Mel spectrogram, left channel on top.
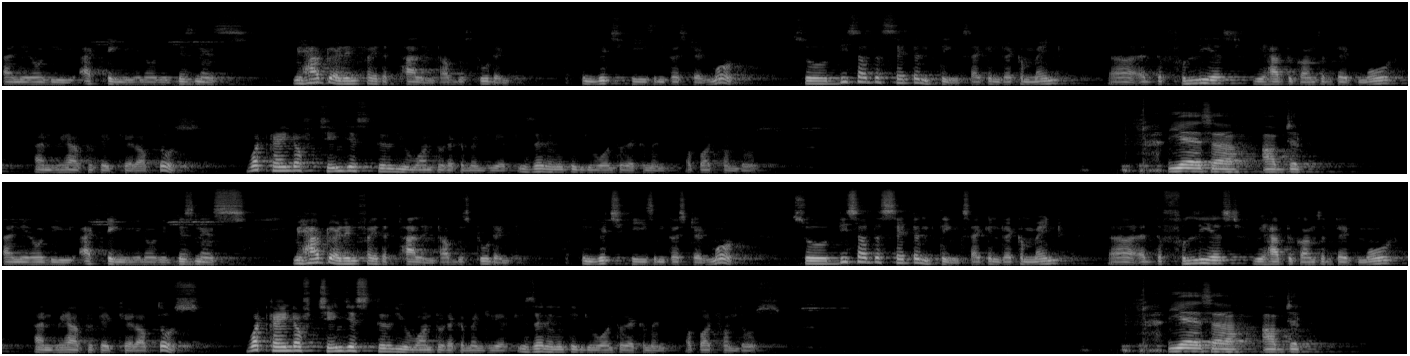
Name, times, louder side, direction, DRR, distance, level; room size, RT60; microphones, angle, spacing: voice 1, 0.0-2.4 2.9-5.1 5.8-7.4 7.9-10.6 11.1-13.9 14.4-16.0 16.5-22.2, right 3 dB, 60° right, 1.0 m, -34 dB
voice 2, 25.2-27.0, equal, ahead, 1.4 m, -30 dB
27.5 x 21.0 x 6.9 m
head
